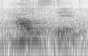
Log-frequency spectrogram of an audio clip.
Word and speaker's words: Houston: Yes, that is pronounced Hston and Hen separates no from Soho.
